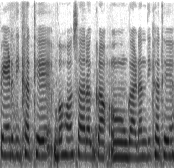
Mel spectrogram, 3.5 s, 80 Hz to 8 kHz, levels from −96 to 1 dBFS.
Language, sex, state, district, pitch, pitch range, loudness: Chhattisgarhi, female, Chhattisgarh, Bilaspur, 230 Hz, 220-240 Hz, -13 LUFS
